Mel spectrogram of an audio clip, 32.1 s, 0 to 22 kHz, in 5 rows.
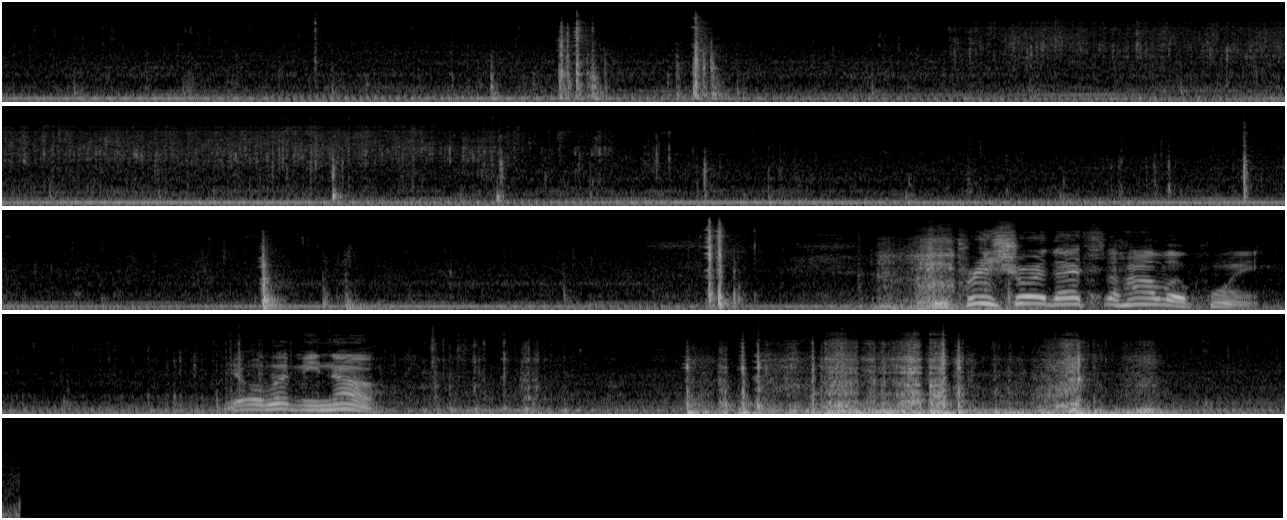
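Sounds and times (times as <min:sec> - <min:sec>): low engine-like hum: 0:00.0 - 0:25.8
water bottles clicking and knocking: 0:19.2 - 0:22.2.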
